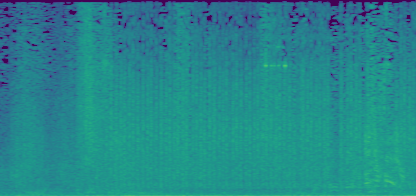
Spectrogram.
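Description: Gunfire in the Mass Effect video game: a dense, continuous wash of rapid shots and low rumbling blasts, loud and sustained throughout, with a voice speaking over the battle.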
